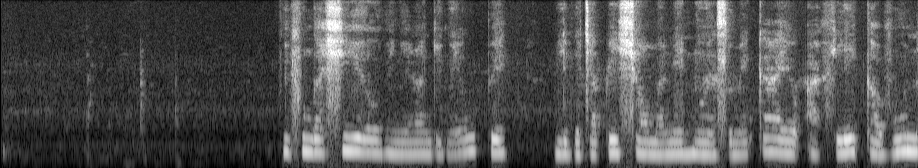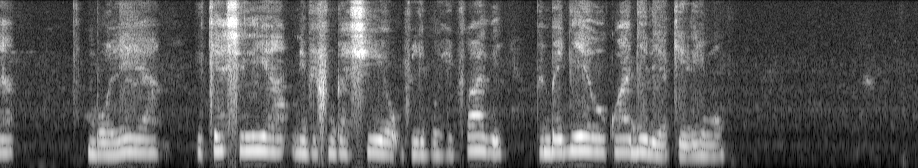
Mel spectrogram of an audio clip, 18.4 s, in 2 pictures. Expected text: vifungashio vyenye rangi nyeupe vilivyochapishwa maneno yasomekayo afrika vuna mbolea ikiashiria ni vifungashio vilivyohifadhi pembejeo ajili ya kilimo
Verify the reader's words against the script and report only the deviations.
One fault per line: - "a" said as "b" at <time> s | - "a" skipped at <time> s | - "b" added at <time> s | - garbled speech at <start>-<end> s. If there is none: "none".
- "kwa" added at 15.2 s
